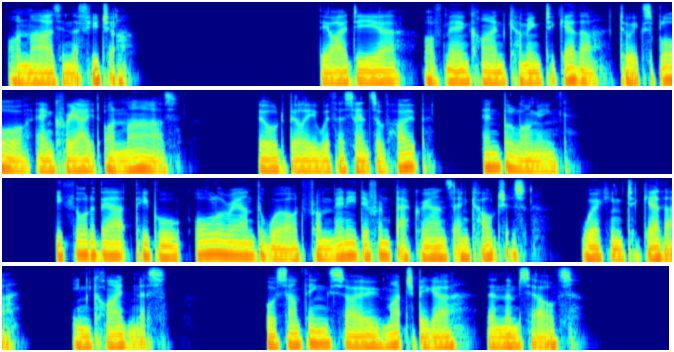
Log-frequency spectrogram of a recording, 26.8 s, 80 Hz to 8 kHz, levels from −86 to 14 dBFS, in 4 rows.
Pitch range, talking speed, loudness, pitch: 85-110 Hz, 115 wpm, -20 LUFS, 95 Hz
